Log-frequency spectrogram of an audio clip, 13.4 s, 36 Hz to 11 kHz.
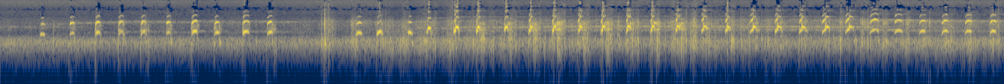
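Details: A White-tailed eagle pair at their Latvian nest around 9:47 on 5 March 2021, while bringing straw and sticks and attempting mating, give a long run of loud yelping calls. One bird calls steadily, then both join in a faster, excited duet of kyik notes.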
